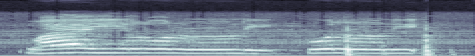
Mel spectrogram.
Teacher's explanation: Contoh, wailul likulli, tanwin bertemu dengan huruf lam, suara tanwinnya dimasukkan ke dalam huruf lam tanpa dengung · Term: idgham bila gunnah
